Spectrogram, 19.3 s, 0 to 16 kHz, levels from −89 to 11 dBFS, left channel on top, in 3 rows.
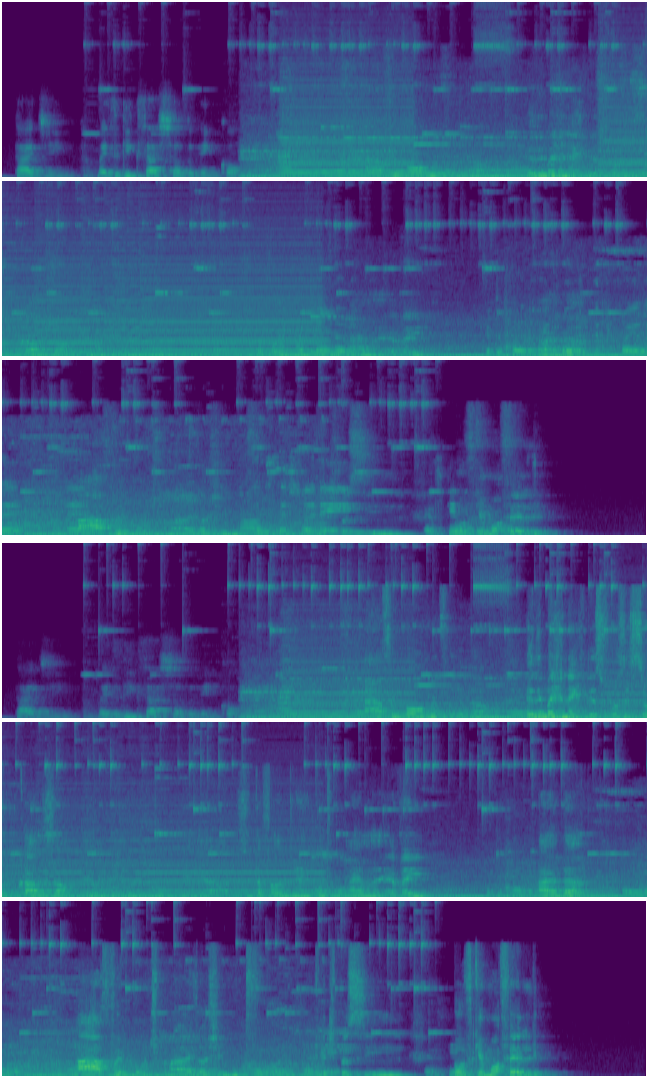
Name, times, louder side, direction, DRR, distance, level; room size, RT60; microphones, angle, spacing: voice 1, 0.1-2.5 5.6-6.3 9.2-10.2 11.3-13.8 15.2-16.6 17.1-17.9, left 6 dB, 85° left, 8 dB, 0.4 m, -38 dB
sound 1, 0.8-2.0 2.3-17.3, right 3 dB, 90° right, 1.0 m, -43 dB
sound 2, 2.4-16.2, left 1 dB, 10° left, 0.4 m, -33 dB
sound 3, 2.8-9.9, left 3 dB, 70° left, 0.8 m, -36 dB
voice 2, 3.6-10.7 11.8-12.4 13.7-15.8 16.1-17.1 17.4-18.3, right 4 dB, 60° right, 6 dB, 0.4 m, -31 dB
4.1 x 2.4 x 2.7 m, 0.68 s
head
